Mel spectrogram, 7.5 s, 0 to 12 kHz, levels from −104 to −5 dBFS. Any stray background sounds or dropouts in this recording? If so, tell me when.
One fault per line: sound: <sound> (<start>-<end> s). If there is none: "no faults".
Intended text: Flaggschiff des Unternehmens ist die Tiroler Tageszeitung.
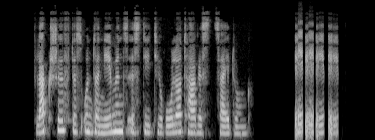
sound: laugh (5.9-6.8 s)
